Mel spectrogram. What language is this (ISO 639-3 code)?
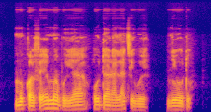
yor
